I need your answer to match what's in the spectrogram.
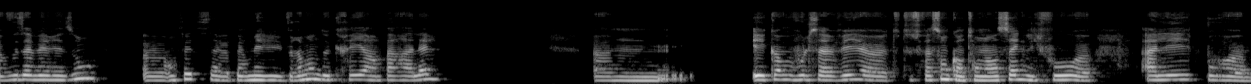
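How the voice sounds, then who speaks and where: A woman's voice: mid-range voice, a little mellow. A woman presenting and moderating an online teacher workshop over a video call, speaking hesitantly with many filler sounds. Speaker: webinar presenter.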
